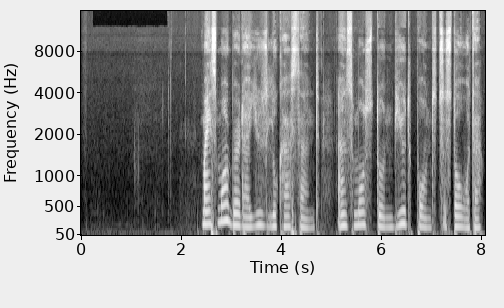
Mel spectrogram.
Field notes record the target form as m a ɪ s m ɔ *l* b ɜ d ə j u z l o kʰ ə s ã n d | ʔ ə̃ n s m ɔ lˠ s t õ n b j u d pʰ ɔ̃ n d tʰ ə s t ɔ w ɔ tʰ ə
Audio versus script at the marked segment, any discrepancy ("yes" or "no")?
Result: no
